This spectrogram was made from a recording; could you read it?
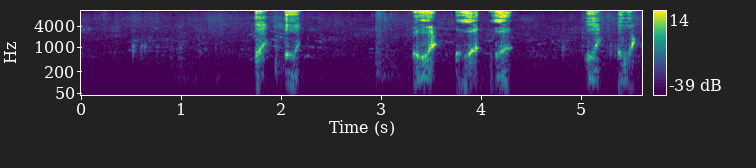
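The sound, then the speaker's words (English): Several people make loud, snorting pig oinks and grunts with their voices, playing space pigs in an acted scene, short bursts coming in quick pairs and clusters with brief pauses between, clear. “We can do one more scene with space pigs.”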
